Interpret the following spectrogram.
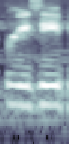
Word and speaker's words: Brisse: YouTube channel where I post my updates Breezy b-r-i-s-fc Breezy sounds like Breezy I mispronounced it Breezy that's so cool I was calling it and I was like I'm like is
